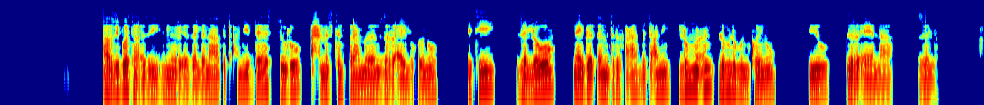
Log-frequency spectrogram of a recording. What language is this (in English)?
Tigrinya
